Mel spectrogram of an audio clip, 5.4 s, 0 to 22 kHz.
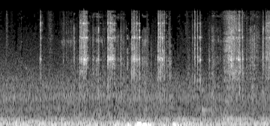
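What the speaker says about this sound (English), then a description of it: "here's my tap, and I'm going to put on a ratchet for now" A hand ratchet drives a thread tap into a bolt hole while a front end loader is fitted to a John Deere 5525 tractor, giving bursts of quick, crisp metallic clicks in uneven spurts over a low background hum.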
